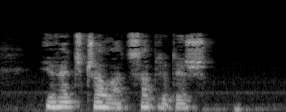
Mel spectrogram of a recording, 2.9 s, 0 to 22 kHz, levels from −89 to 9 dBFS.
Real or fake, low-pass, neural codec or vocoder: real; 7.2 kHz; none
